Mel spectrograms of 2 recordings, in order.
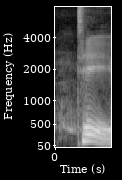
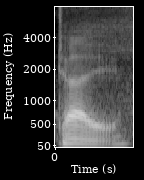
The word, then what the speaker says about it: day: Contoh, ketika aku bilang every day, day ini diucapkan day, bukan die. Ini die, ini day.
